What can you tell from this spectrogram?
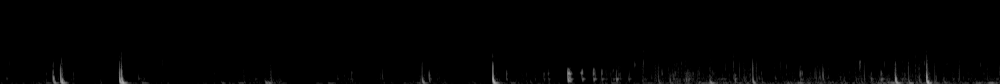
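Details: Stomach growling recorded at 1:30 after waking, following an overlarge udon dinner at 19:30; the owner suspects a reaction to gluten after a long break. Irregular gurgling, some low and drawn out, others short bubbly pops: borborygmi.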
